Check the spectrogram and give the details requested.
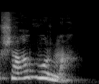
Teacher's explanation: Vurğu düşür birinci hecaya.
